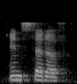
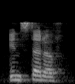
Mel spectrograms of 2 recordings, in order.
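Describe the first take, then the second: No difference in how they are said.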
